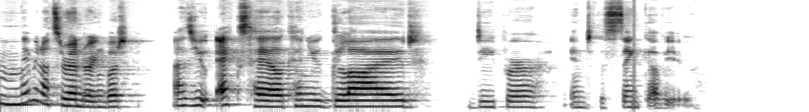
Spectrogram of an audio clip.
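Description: A woman speaks calmly and softly into a close microphone.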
